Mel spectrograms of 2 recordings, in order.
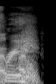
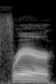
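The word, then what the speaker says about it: frère: Yeah, yeah, Frere. – I took 2 years of French in high school, so I know it's Frere.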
